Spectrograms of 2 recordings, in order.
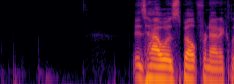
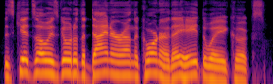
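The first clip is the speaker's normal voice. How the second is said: louder, punchy commentator call; mock ring announcer; 5 semitones higher, 7 dB louder than usual. Mocking Bret Hart's entrance as a hammed-up commentator.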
